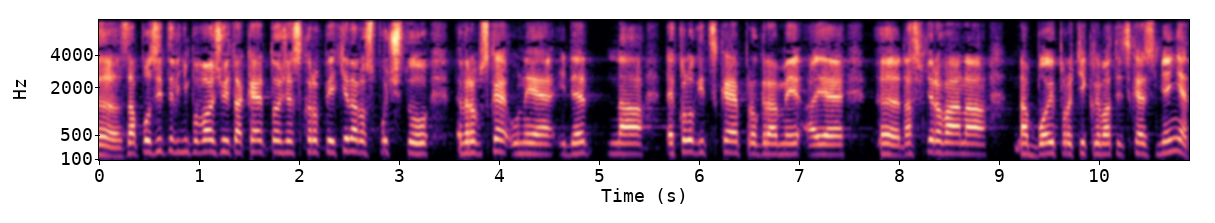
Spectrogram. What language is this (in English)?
Czech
